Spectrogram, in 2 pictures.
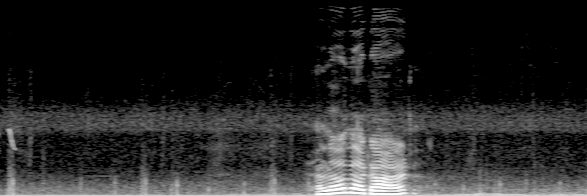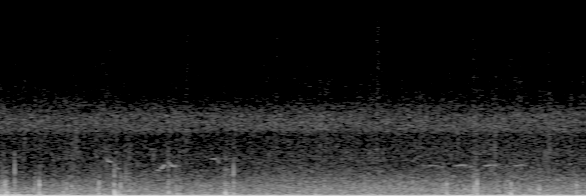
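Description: Footsteps run on a stone path.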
